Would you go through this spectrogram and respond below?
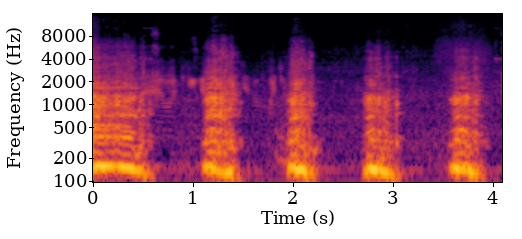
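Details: Male lion producing a series of five short, deep grunting roars, evenly repeated about every three-quarters of a second, low and throaty.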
